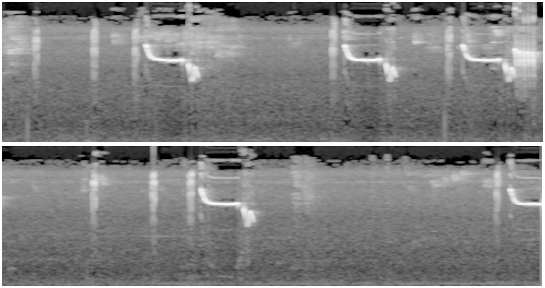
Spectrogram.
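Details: Red-headed prinia lure call ('tirr tiirr cemplik'): sharp high chirps that slur downward, each followed by dry ticking notes, repeating about every two seconds.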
